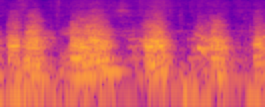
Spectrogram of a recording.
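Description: Hens clucking inside a crowded farm coop, a few loud close-up clucks repeating in a bouncy rhythm.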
